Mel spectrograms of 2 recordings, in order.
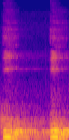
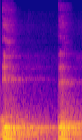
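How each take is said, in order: First: The vowel is a clear, close 'ee' sound. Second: The vowel is an open 'eh' sound. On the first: The speaker calls it right. "Hamzahnya harus jelas di kasroh" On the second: The speaker calls it wrong.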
